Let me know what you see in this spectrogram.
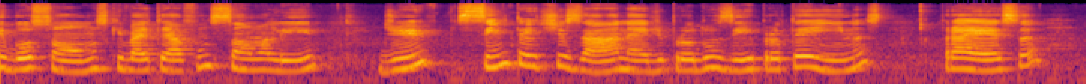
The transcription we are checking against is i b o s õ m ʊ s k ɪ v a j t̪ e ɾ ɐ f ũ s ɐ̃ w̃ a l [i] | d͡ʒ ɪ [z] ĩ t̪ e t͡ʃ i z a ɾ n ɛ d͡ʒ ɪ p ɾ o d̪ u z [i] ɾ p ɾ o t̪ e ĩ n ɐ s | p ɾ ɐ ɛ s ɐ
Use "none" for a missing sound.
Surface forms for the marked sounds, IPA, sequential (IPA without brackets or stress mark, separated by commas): i, s, i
